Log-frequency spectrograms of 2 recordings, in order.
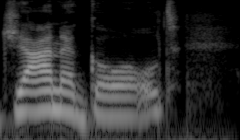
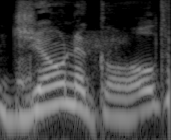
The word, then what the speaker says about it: Jonagold: So I was today years old when I found out that apple is pronounced Jonagold and not Jonagold, which is what I always thought it was.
